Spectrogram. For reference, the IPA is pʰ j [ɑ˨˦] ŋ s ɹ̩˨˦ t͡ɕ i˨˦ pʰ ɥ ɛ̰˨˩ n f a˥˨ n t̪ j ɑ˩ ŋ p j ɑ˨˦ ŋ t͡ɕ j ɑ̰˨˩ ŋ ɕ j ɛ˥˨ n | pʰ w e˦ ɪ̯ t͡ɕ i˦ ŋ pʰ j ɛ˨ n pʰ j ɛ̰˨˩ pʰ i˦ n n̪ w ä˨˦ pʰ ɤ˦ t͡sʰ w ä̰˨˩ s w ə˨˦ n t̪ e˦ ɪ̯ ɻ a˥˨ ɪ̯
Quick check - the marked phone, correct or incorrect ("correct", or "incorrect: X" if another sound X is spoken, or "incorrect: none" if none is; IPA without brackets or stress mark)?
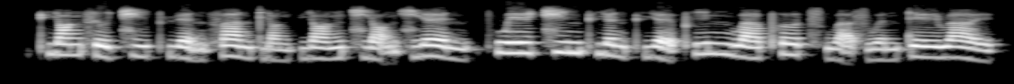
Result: incorrect: ɑ˦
